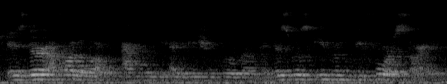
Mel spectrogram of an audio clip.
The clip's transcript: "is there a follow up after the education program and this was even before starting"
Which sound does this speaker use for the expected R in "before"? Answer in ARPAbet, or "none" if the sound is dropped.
R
